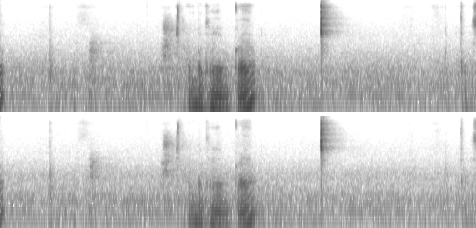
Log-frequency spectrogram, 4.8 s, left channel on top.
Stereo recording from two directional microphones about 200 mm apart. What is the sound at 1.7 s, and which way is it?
Speech, 30° left (ahead or behind).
